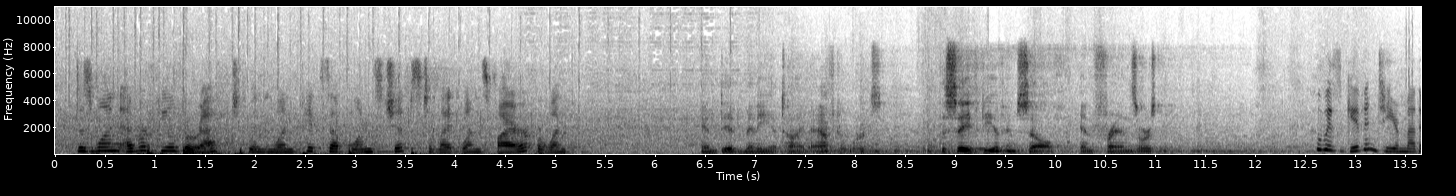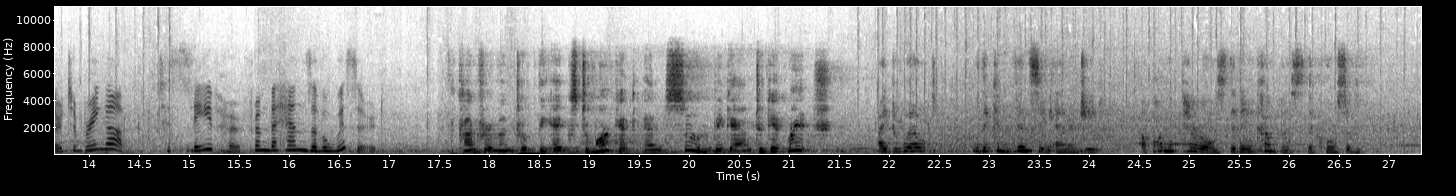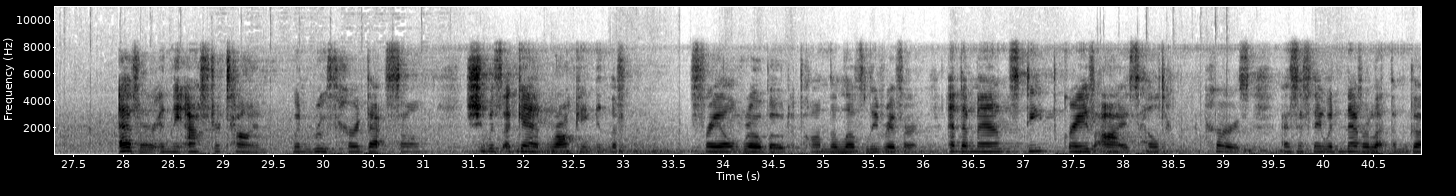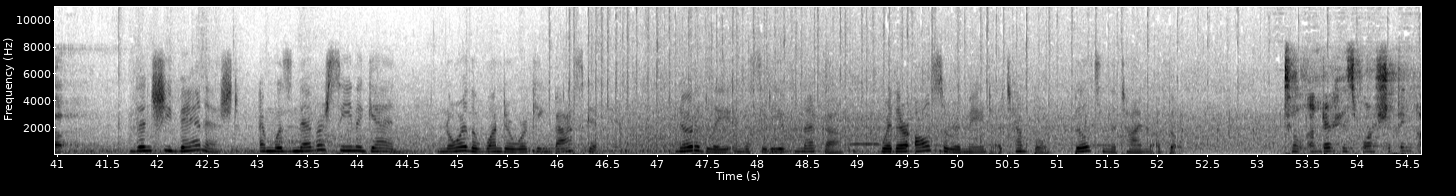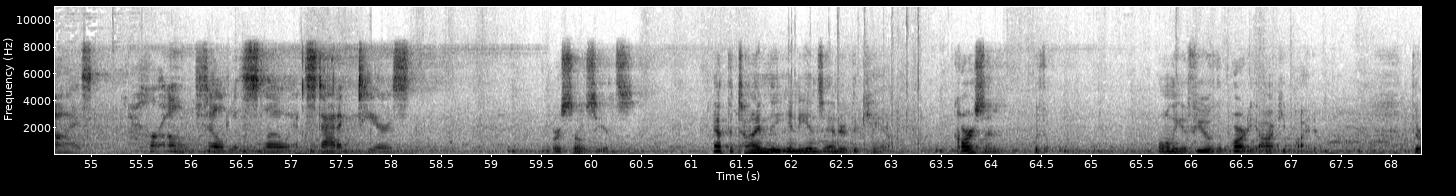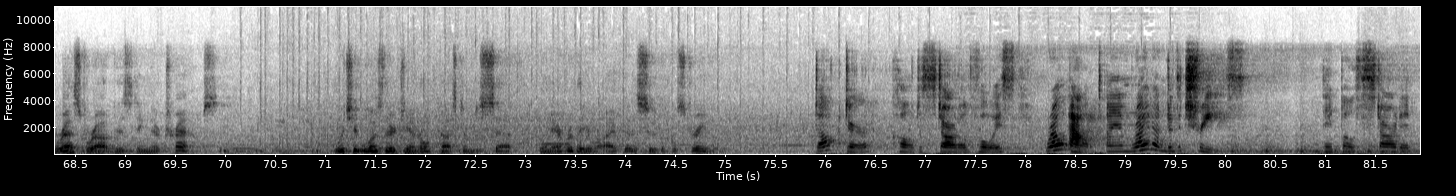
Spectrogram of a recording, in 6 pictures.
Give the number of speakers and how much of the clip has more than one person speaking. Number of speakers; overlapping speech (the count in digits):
6, no overlap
